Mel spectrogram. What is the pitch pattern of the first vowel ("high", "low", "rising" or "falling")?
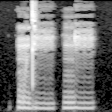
low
